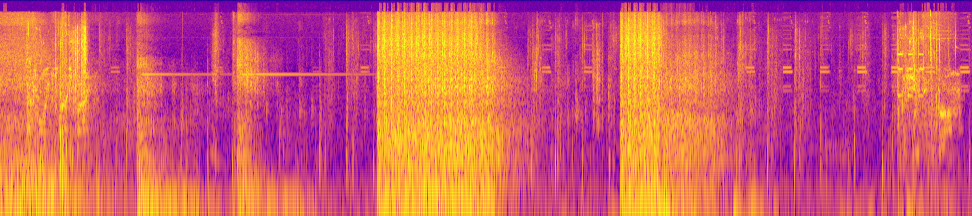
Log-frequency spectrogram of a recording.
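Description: Counter-Strike gameplay with bursts of gunfire and grenade blasts, including two loud, sustained explosive roars of a few seconds each, mixed with rapid shots and game noise while players talk over it.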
